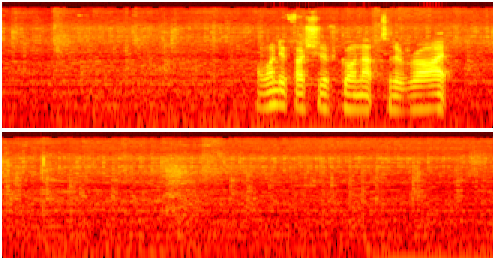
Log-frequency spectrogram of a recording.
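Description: A metal lift hums and rattles as it rises.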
